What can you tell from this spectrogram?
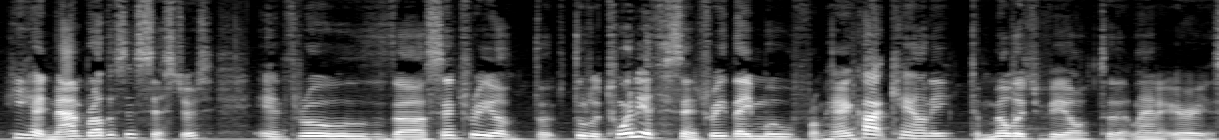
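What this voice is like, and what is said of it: Georgian Southern US accent. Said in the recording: “I noticed his accent. ... It seemed a little more Georgian than Tennessee or anything like, or Kentucky or anything like that.”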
